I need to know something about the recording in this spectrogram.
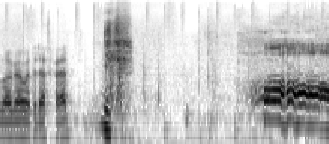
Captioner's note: laughing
